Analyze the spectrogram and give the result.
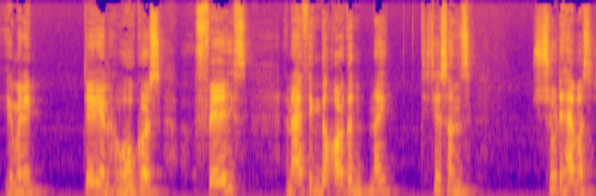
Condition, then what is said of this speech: Stuttering. I explained to you, it might be maybe a difficulty for your listener to listen to me.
